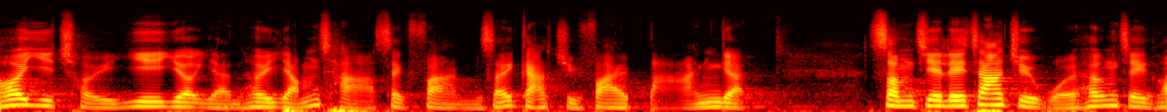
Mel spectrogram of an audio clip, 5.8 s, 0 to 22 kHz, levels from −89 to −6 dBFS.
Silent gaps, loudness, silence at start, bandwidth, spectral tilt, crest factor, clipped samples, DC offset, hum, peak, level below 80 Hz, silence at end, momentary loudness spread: none; -31 LUFS; 0 s; 15.5 kHz; -5 dB/octave; 22 dB; under 0.1%; under 0.1%; none; -10 dBFS; -46 dBFS; 0 s; 11 LU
